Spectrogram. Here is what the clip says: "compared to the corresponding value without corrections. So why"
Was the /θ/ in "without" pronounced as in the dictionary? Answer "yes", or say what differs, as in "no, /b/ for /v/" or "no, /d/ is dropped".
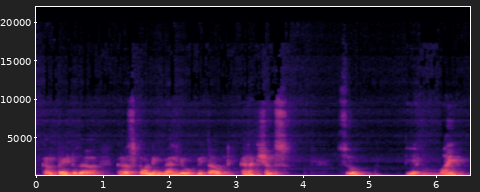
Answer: no, /t/ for /θ/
